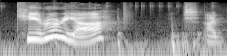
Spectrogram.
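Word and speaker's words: キルリア: Alright, Kirlia, or Kiruria... that's how it is pronounced in Japanese, I promise, is known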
